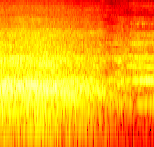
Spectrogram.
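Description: A large crowd of voices shouting together in a held chant, tapering off about a second and a half in.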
